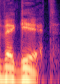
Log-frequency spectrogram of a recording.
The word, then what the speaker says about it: Vegeta: It's called veget. Veget. That's how you say it in Albanian.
